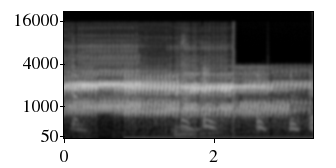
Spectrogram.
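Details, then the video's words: Frogs calling in early June in upstate New York as spring and summer species overlap: a continuous, rapidly pulsed trill, steady and loud, with fainter chirps from other frogs underneath. "Frog Orchestra. Treefrogs! Toads! Peepers! Green frogs!"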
